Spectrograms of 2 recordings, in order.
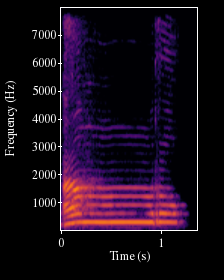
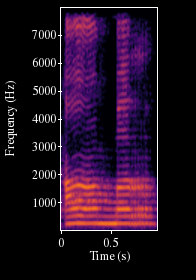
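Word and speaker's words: أمر: Nggak boleh amer. Nah, ini nggak boleh. Jadi bacanya lalu r-nya keluar. Amr.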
